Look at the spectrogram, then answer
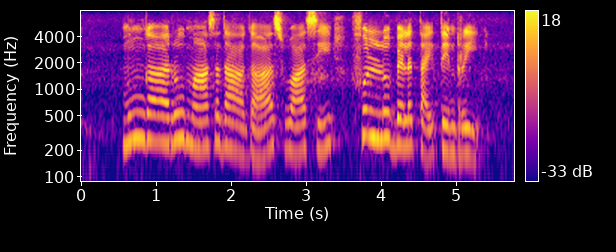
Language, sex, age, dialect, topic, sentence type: Kannada, female, 18-24, Dharwad Kannada, agriculture, question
